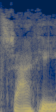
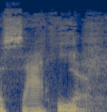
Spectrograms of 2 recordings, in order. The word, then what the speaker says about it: Sathi: that he's built something new and it's called Sathi and it's spelled s a t h i and it's just launched in the Shopify App Store.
